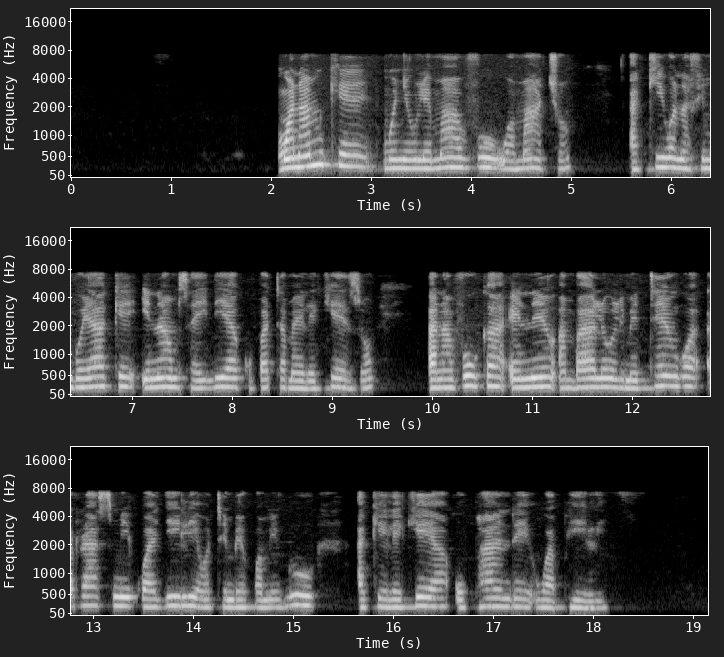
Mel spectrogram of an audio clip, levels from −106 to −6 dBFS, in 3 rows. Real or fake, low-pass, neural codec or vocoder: real; 7.2 kHz; none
